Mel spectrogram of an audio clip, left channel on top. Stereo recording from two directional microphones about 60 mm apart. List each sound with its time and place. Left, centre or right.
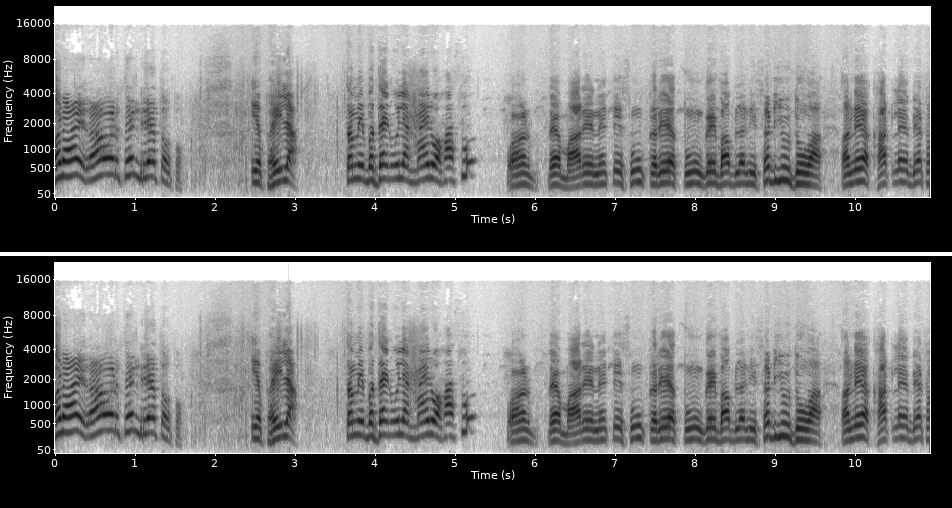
0.1 s speech: right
